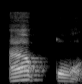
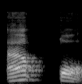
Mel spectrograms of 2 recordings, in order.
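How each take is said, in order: No difference in how they are said.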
